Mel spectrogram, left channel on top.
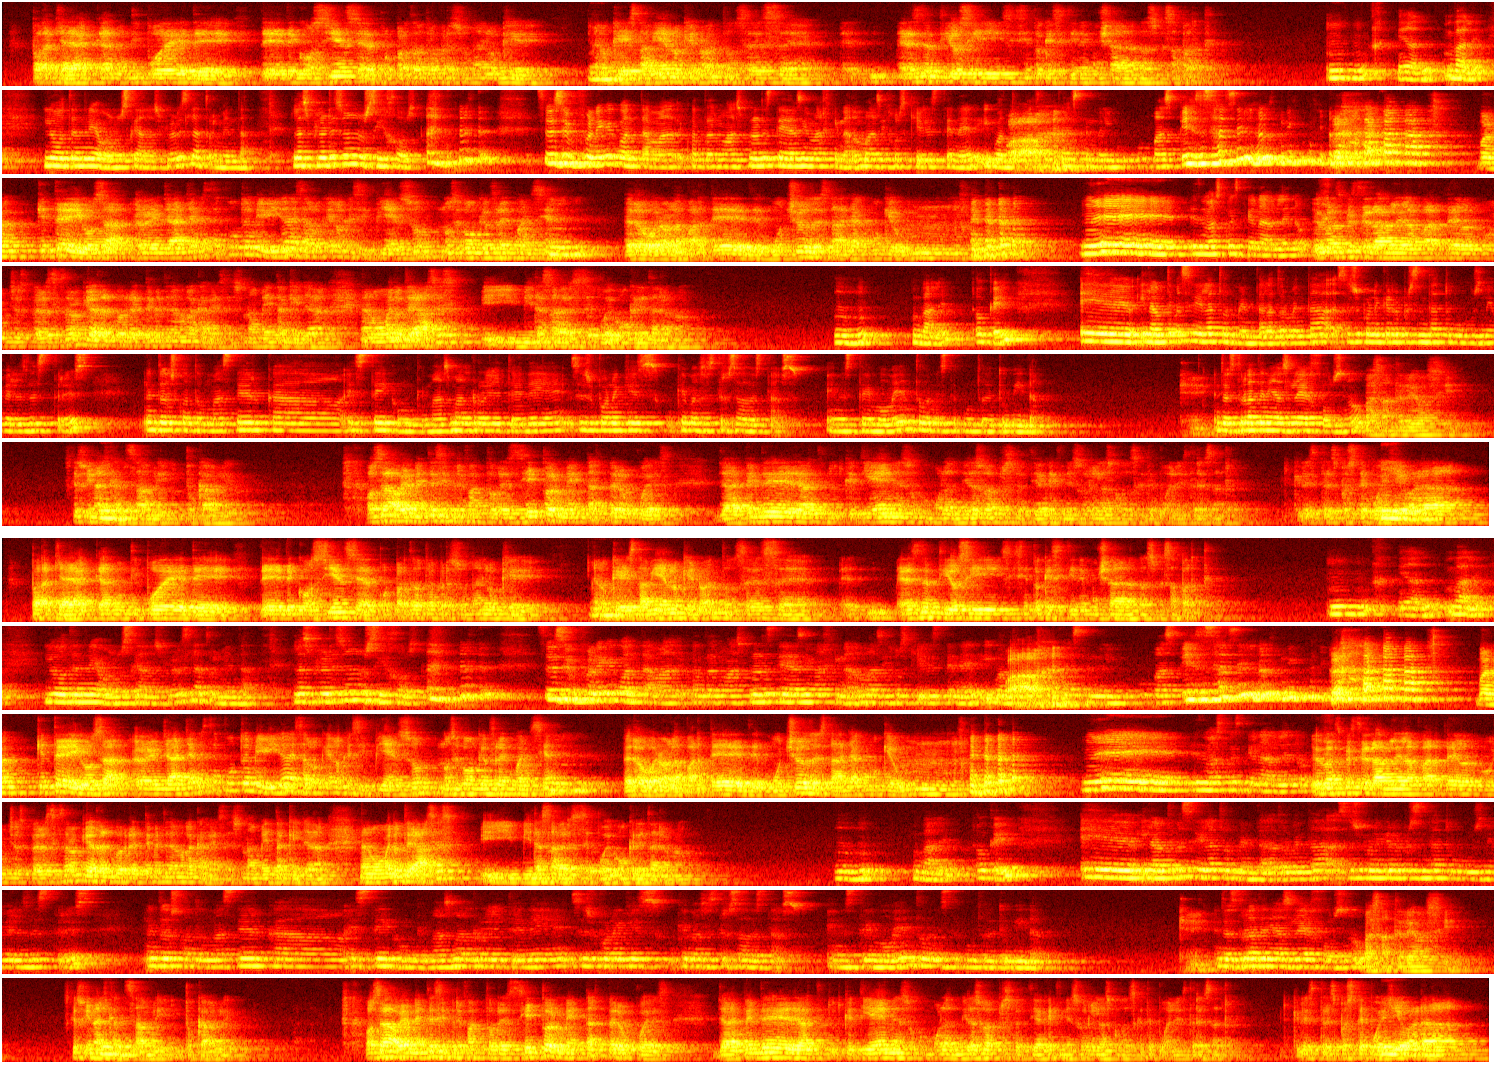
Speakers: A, on the right (about 80°); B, on the left (about 50°).
A: para que haya algún tipo de, de, de, de conciencia por parte de otra persona en lo que,
B: ujú.
A: en lo que está bien, lo que no. Entonces, eh, eh, en ese sentido sí, sí siento que sí tiene mucha razón esa parte.
B: Ujú, genial, vale. Luego tendríamos, nos quedan las flores y la tormenta. Las flores son los hijos. <laughs> Se supone que cuanta más, cuantas más flores te hayas imaginado, más hijos quieres tener y cuanto
A: Wow.
B: más cerca estén del cubo, más <laughs> piensas en los niños.
A: <laughs> Bueno, ¿qué te digo? O sea, eh, ya, ya en este punto de mi vida es algo que- en lo que sí pienso, no sé con qué frecuencia,
B: Ujú.
A: pero bueno, la parte de, de muchos está ya como que mm, <laughs>
B: <laughs> es más cuestionable, ¿no?
A: es más cuestionable la parte de los muchos, pero sí es algo que recurrentemente tengo en la cabeza, es una meta que ya en algún momento te haces y miras a ver si se
B: Ujú,
A: puede concretar o no.
B: ujú. Vale, ok. Eh, y la última sería la tormenta. La tormenta se supone que representa tus niveles de estrés. Entonces, cuanto más cerca esté y como que más mal rollo te dé, se supone que es que más estresado estás en este momento o en este punto de tu vida.
A: Ok,
B: Entonces, tú la tenías lejos, ¿no?
A: Bastante lejos, sí. Es que soy inalcanzable,
B: Ujú,
A: intocable. O sea, obviamente siempre hay factores, sí hay tormentas, pero pues ya depende de la actitud que tienes o cómo las miras o la perspectiva que tienes sobre las cosas que te pueden estresar. Porque el estrés pues te puede
B: ujú,
A: llevar a,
